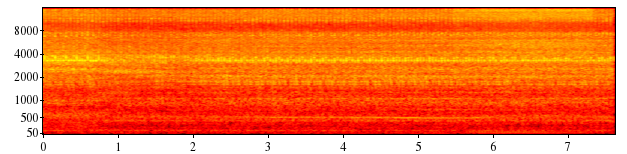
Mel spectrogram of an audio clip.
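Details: 2017 Ford Focus ST at idle: steady idle with busy ticking chatter and faint hissy tone on top; abnormal idle noise, owner suspects a vacuum leak or something else, not confirmed.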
